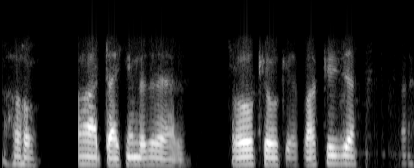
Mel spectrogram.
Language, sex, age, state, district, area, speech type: Marathi, male, 30-45, Maharashtra, Ratnagiri, urban, conversation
